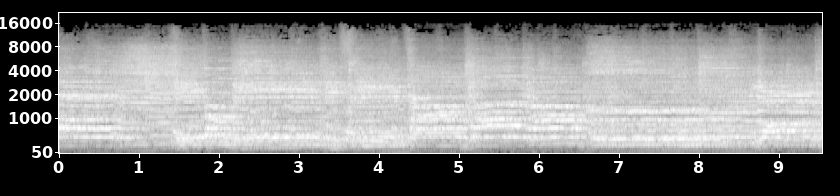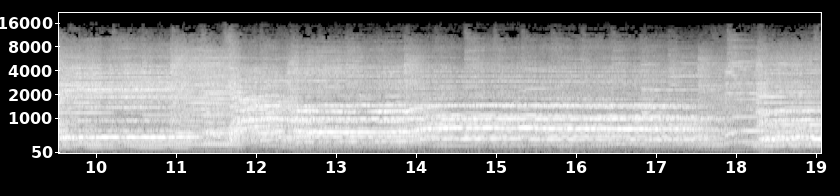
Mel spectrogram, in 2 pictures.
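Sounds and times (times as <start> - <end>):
choir singing gospel: 0.0 - 19.0.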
